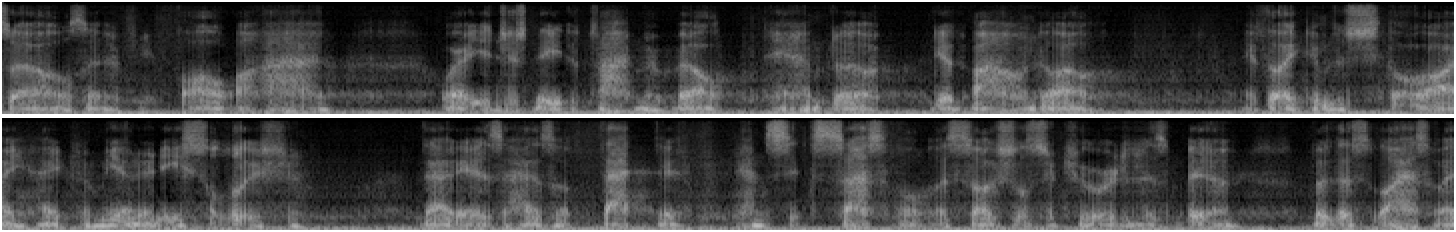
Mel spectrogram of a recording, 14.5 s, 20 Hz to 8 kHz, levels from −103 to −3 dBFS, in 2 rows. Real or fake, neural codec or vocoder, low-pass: fake; autoencoder, 22.05 kHz, a latent of 192 numbers a frame, VITS, trained on many speakers; 7.2 kHz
